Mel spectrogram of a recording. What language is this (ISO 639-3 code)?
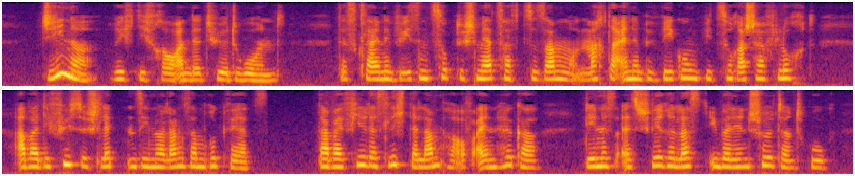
deu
